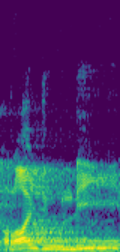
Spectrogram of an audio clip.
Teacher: ra-nya dibaca tafkhim ya, tebal, jangan ra.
